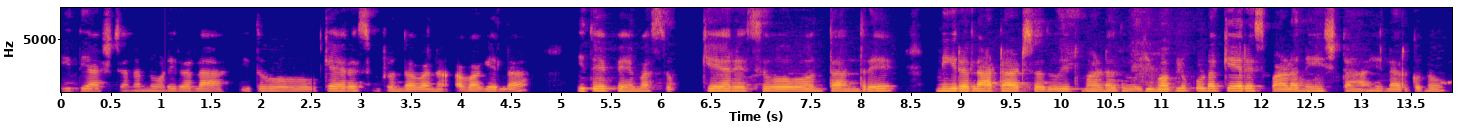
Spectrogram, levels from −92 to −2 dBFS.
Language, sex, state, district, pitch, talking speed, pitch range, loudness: Kannada, female, Karnataka, Chamarajanagar, 185 Hz, 120 wpm, 175-190 Hz, -25 LUFS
